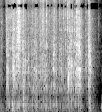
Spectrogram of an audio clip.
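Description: A hand rummaging through a clear plastic storage tub packed with small plastic action figures and accessories: a dense, continuous run of clattering, scraping and rattling of plastic on plastic.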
